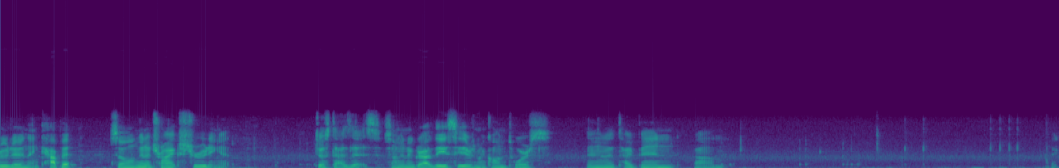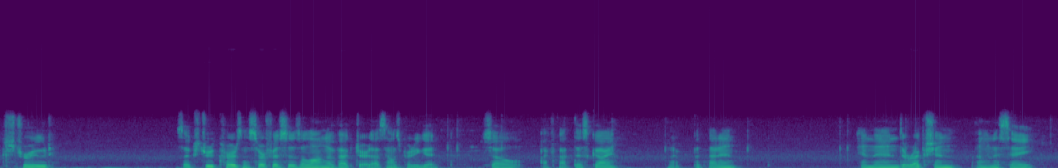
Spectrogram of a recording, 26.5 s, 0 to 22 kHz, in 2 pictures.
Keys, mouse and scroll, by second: 2.7-3.1 scroll down 3, 3.8 scroll up 2, 4.4 click, 4.4 scroll up 1, 8.2 scroll up 2, 9.0 scroll down 1, 9.1 scroll down 1, 10.0-10.6 scroll down 2, 10.6 scroll up 2, 11.4 click, 12.6 click, 13.4-13.7 typing, 18.9 click, 19.5 click, 21.6 click, 24.8 click, 26.3-26.4 typing.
